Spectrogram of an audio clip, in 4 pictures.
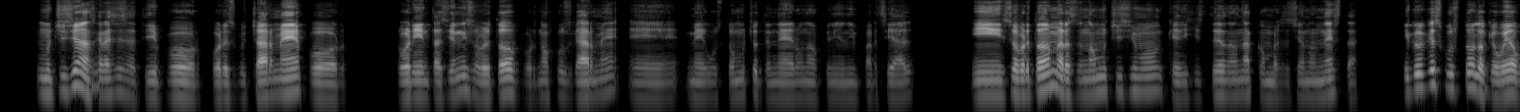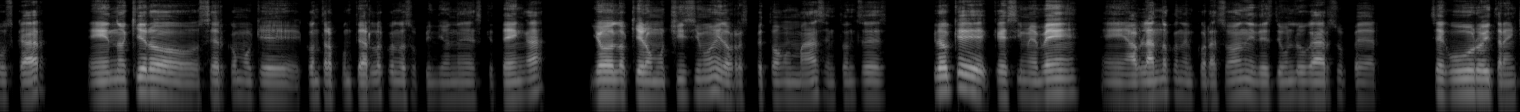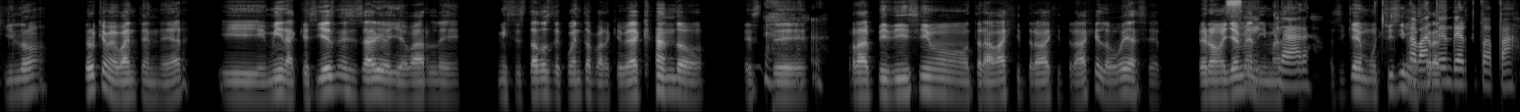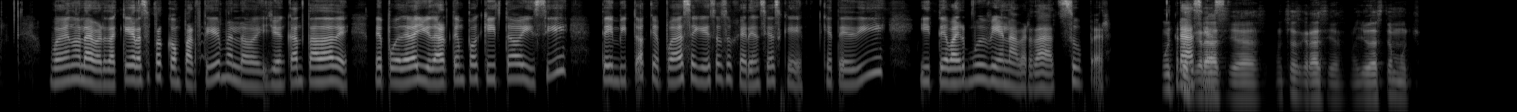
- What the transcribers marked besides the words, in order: laughing while speaking: "que ando"; laugh
- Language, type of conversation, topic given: Spanish, advice, ¿Cómo puedo conciliar las expectativas de mi familia con mi expresión personal?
